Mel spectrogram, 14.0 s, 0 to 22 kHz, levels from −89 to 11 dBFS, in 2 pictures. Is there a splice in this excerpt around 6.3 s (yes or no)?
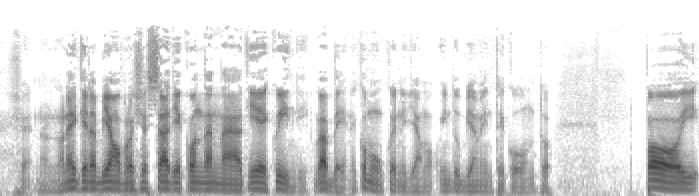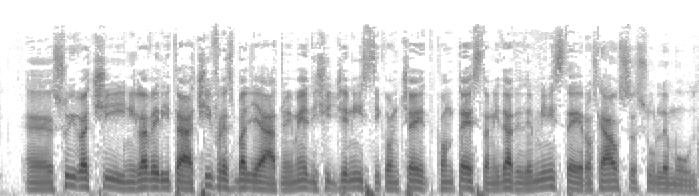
no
